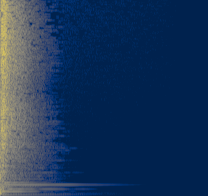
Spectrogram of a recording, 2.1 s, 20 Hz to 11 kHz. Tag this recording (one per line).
1-shot
drum
multisample
snare
velocity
